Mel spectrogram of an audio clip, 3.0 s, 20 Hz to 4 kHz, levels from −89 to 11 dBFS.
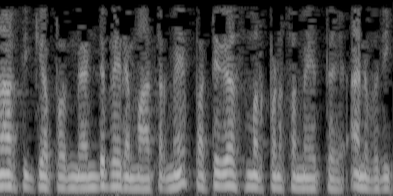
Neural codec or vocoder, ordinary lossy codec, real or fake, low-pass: none; none; real; 3.6 kHz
